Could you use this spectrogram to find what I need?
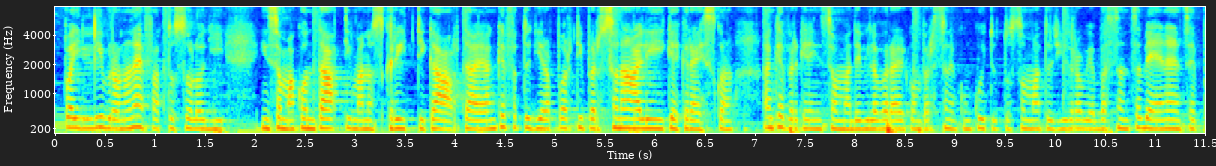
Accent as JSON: {"language": "Italian", "town": "Cantalupa", "region": "Piedmont", "country": "Italy", "said": "io sono di Cantalupa, che è un paesino minuscolo di 2000 persone."}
